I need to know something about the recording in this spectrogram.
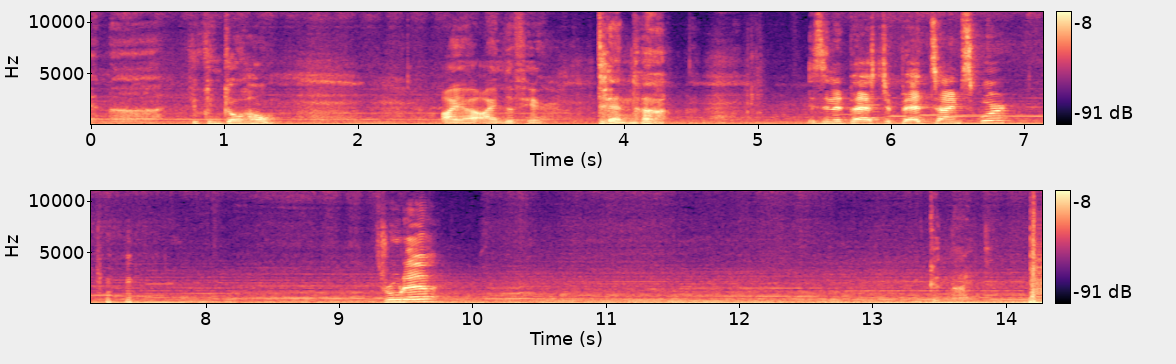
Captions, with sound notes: - Then you can go home. - I live here. - Ha, isn't it past your bedtime, squirt? (chuckles) Through there? Goodnight.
